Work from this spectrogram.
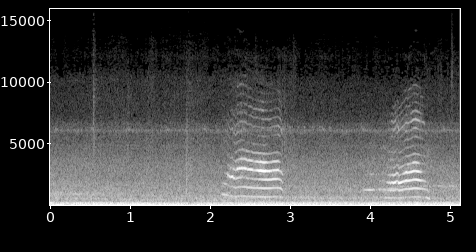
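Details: One of a family of three cats out walking together turns wary when approached to play, giving two clear harmonic meows, the first slightly falling, the second rising then falling, over a low steady outdoor rumble.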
